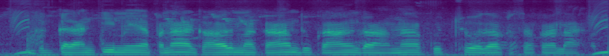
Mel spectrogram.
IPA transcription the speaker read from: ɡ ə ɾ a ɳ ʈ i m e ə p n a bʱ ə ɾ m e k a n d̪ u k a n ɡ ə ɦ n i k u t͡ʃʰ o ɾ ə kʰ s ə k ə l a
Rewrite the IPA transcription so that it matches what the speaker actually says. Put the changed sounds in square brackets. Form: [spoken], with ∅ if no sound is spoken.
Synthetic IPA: ɡ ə ɾ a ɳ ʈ i m e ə p n a [ɡʱ] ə ɾ m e k a n d̪ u k a n ɡ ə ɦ n [a] k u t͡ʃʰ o ɾ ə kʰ s ə k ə l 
